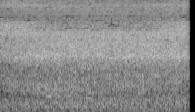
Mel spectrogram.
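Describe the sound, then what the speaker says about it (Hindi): Umru waterfall in West Karbi Anglong, a loud, continuous roar of rushing water that fills the sound without a break. "देखो वाटरफॉल।"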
